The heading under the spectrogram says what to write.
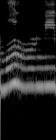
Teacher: jangan mur tipis jangan, tapi mur tetap di tafkhim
